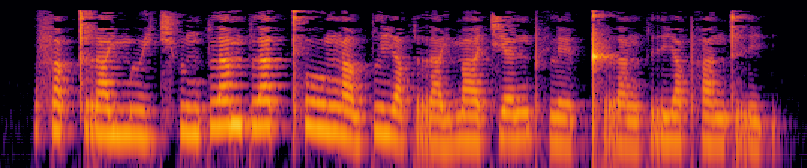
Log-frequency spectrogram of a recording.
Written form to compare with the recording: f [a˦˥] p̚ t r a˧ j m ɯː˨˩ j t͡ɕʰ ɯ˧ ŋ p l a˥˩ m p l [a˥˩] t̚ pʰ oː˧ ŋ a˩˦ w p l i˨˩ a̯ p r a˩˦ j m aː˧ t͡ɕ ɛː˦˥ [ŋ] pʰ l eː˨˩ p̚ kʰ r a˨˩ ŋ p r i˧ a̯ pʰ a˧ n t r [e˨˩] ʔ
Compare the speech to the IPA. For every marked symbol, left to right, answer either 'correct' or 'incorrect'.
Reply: correct, correct, correct, incorrect

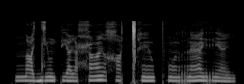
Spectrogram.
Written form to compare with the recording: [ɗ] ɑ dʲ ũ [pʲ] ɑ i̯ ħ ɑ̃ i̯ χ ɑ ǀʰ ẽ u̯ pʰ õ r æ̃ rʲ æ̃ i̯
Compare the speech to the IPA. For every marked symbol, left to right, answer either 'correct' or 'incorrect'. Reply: incorrect, correct

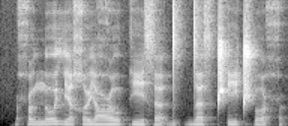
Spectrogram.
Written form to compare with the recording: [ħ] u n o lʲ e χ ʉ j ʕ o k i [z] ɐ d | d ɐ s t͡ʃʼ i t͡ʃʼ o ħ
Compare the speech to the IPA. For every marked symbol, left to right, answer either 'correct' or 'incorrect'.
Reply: correct, incorrect

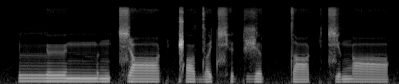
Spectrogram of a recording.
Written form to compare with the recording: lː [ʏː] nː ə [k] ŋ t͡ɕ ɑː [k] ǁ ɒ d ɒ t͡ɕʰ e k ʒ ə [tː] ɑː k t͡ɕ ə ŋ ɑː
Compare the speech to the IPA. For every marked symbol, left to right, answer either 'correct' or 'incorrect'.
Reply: correct, incorrect, correct, correct

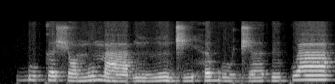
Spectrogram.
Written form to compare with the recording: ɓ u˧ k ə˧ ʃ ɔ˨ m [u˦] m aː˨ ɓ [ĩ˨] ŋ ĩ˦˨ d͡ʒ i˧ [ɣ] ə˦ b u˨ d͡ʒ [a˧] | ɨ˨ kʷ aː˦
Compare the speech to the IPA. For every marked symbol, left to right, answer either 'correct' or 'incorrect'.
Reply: correct, correct, incorrect, incorrect

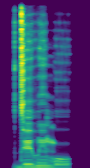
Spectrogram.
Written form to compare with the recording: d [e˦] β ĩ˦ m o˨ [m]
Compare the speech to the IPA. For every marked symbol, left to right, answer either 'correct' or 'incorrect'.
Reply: correct, incorrect

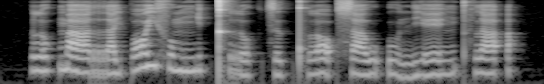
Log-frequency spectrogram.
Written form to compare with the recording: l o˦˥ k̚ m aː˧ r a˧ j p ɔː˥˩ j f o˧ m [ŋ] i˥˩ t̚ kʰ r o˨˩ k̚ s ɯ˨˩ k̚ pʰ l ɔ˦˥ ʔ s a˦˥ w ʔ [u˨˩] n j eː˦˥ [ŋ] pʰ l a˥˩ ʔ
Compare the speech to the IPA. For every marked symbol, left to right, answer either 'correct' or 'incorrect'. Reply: correct, incorrect, correct

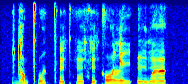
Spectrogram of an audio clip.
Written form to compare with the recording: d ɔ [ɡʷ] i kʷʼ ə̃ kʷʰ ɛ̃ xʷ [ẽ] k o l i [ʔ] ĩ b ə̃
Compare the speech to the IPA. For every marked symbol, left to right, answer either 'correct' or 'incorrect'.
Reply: incorrect, incorrect, correct

